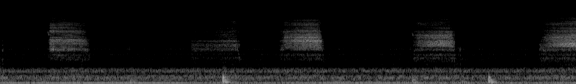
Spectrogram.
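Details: Wild barn owl nestling in a monitored nest box, giving harsh, breathy hissing screeches of about half a second each, five bursts spread irregularly over six seconds, over a steady low hum and occasional faint knocks.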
